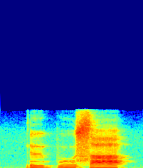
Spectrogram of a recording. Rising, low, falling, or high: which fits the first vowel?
high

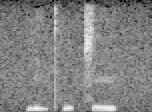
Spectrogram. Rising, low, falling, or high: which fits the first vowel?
low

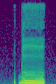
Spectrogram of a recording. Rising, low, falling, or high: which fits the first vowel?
low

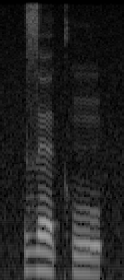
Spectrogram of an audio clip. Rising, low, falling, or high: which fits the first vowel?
falling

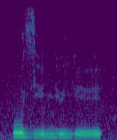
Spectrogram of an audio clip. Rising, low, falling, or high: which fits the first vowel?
high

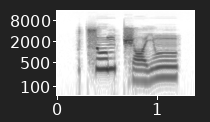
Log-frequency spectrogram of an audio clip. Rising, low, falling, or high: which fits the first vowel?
high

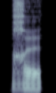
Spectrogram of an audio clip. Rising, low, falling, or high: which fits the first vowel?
low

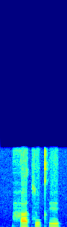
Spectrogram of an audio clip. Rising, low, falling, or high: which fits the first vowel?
low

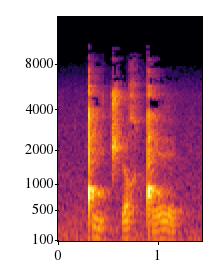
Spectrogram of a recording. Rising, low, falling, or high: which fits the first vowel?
falling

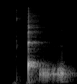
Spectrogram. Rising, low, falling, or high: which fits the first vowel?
rising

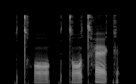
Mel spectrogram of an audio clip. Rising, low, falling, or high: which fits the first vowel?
low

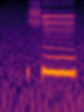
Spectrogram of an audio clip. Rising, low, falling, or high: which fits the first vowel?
high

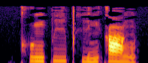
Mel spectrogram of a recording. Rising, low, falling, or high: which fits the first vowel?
high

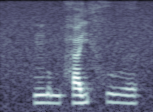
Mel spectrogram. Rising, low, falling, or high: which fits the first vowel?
low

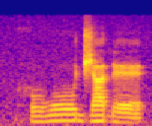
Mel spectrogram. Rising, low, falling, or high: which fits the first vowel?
low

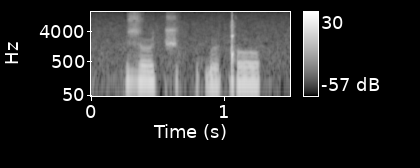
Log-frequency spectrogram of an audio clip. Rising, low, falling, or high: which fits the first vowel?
high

